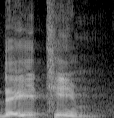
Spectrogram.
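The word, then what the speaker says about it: לְאִתִּים: 레이팀. 발음 한번 해보면 레이팀.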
